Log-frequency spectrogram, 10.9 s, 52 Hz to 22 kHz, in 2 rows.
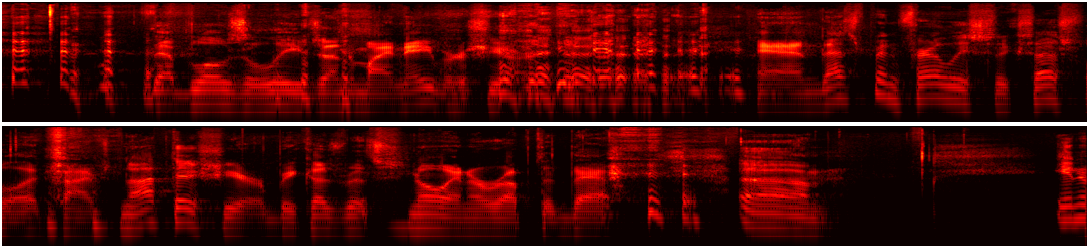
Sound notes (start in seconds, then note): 2.4 laughs; 5.6 group laughs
